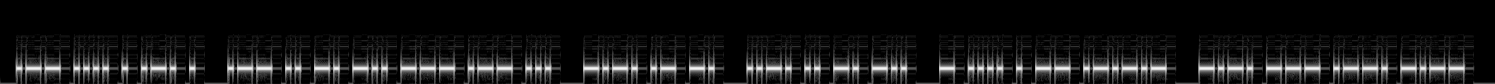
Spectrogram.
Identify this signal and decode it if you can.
Morse code, heard as a keyed tone, about 25 wpm, 750 Hz. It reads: WHERE WINDOWS CAN FIND THEM. COPY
